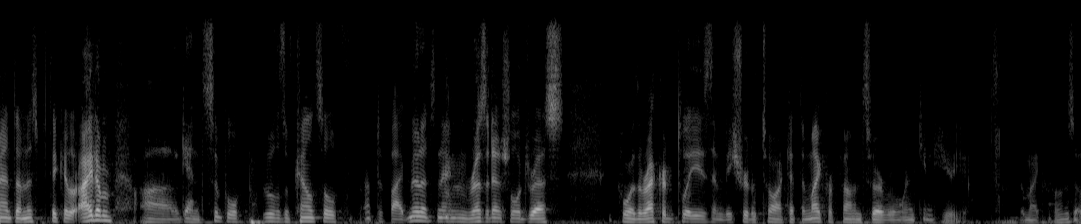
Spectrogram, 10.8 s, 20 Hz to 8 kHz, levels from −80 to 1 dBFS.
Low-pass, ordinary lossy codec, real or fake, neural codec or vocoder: 7.2 kHz; AAC, 48 kbps; fake; codec, 16 kHz, 1 kbps, X-Codec, HuBERT features, trained on balanced general audio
